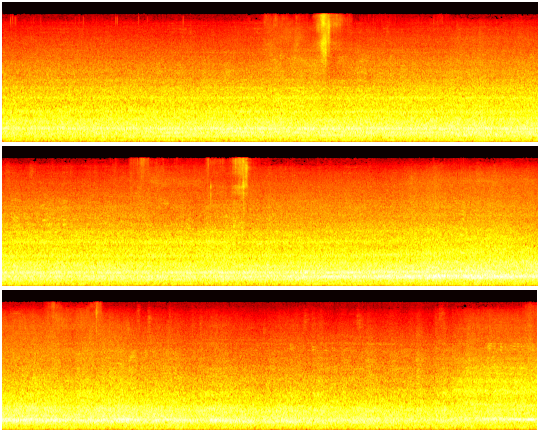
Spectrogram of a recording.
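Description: Moscow metro train running between stations, heard from inside the carriage: a steady rumble with a held hum that swells a little in the middle, and two brief high hissing sounds in the first half.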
